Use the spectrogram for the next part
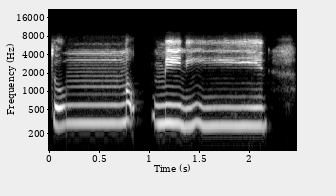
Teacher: میم ساکن کے بعد میم آیا تو یہاں پہ ادغام شفوی اور ایک الف کے برابر لمبا کریں گے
